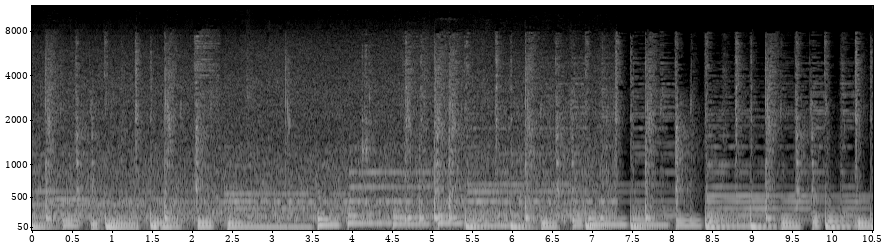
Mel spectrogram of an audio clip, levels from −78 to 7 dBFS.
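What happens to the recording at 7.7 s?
Nothing goes wrong at 7.7 s; the audio runs through that moment intact, with no dropout, click, distortion or other fault.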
